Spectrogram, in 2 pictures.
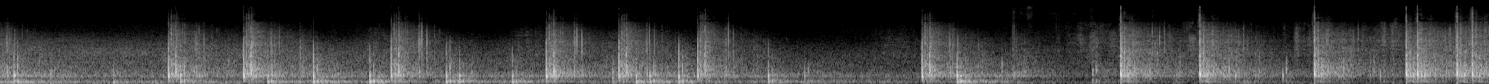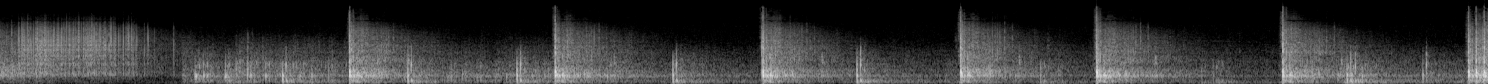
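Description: Firework shells from a large display about two miles off going bang one after another, roughly every second or two, each bang trailing off in echo. About halfway through there is a steady rushing hiss for a couple of seconds.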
